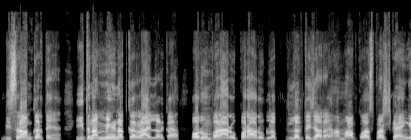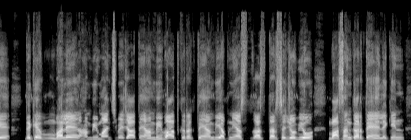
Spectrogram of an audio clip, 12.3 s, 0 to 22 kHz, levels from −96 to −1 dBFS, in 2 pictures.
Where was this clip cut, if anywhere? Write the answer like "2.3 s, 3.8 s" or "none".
5.1 s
